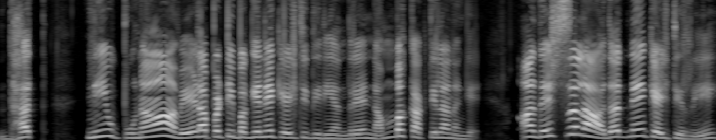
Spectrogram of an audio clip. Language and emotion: Kannada, disgusted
